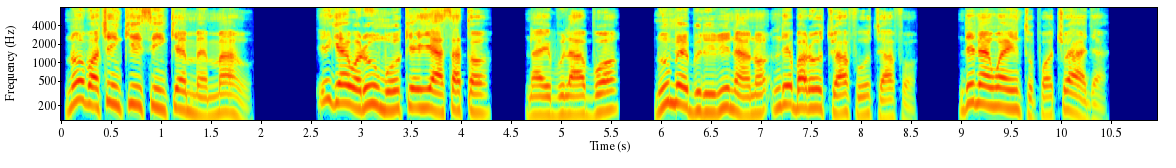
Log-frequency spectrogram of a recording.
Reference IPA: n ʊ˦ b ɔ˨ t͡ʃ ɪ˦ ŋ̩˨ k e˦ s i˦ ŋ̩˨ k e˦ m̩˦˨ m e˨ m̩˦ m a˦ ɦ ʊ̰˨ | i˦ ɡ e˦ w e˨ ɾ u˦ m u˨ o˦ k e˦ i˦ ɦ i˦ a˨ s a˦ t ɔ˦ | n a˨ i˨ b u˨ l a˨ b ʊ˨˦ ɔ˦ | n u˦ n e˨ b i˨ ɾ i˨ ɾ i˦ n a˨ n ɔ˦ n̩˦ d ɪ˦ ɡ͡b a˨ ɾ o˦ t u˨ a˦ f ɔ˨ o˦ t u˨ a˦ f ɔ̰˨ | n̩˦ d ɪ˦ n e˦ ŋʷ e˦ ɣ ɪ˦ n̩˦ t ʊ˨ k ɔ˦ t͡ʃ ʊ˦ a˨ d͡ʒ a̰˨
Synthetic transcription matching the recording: n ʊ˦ b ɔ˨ t͡ʃ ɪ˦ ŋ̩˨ k i˦ s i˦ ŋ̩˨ k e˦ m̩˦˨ m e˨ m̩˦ m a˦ ɦ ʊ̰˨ | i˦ ɡ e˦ w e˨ ɾ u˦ m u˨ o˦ k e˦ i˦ ɦ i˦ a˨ s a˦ t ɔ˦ | n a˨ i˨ b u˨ l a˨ b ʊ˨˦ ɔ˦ | n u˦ m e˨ b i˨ ɾ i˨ ɾ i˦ n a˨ n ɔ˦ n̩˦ d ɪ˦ ɡ͡b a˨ ɾ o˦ t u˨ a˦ f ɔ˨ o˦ t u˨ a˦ f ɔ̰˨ | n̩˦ d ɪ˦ n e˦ ŋʷ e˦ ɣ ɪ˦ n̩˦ t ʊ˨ p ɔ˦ t͡ʃ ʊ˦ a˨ d͡ʒ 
